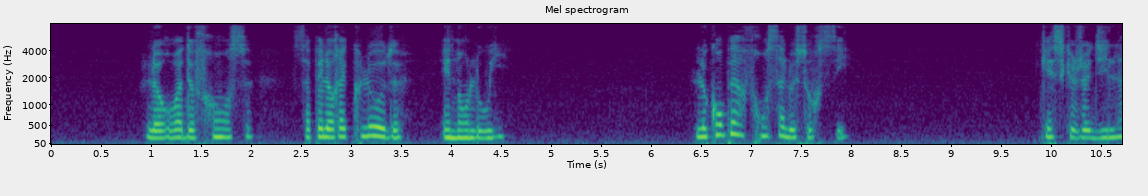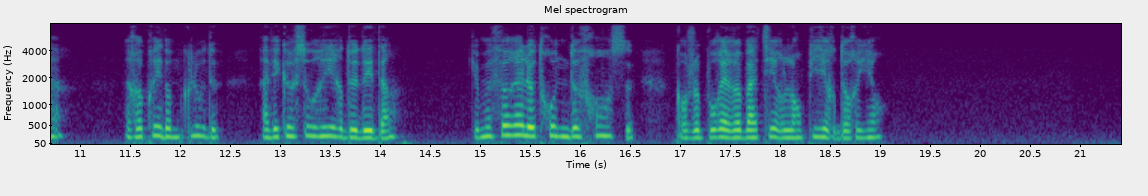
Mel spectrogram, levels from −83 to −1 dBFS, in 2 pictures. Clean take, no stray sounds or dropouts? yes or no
yes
